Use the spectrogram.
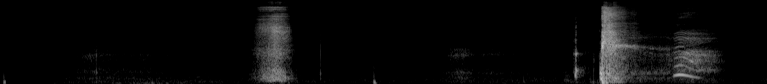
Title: Wet sprayed sneezes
